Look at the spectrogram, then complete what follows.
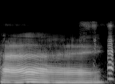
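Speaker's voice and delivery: flirtatious. Showing how a line read flirtily would sound: flirty. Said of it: "I guess flirtily would be".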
